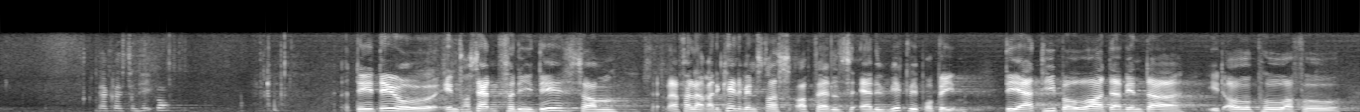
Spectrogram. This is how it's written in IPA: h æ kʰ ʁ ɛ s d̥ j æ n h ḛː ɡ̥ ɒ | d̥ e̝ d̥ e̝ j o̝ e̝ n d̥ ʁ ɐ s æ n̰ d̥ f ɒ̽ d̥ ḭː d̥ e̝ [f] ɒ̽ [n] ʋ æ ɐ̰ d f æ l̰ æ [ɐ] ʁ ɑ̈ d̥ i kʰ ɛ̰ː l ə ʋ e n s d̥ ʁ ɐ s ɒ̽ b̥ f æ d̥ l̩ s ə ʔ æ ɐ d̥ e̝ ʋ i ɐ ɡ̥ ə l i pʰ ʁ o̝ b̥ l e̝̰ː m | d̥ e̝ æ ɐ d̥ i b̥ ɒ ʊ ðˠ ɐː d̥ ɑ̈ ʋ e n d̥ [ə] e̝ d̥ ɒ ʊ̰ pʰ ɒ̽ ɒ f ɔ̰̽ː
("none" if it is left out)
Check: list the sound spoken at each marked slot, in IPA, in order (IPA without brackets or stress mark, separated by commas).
s, m, ɐ, ɐ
